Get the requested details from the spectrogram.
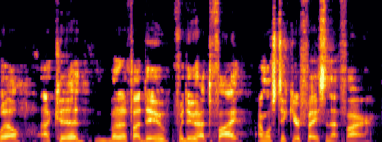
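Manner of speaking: cool, composed, very calm delivery. Retelling how an uncle answered a challenge to fight: imitating a very calm threat. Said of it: "my uncle is just very calm".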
